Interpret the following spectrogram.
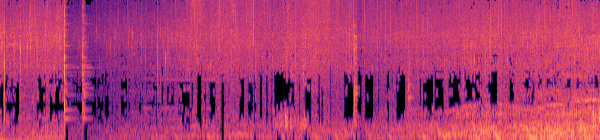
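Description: Sliced small onions and curry leaves sizzling in hot oil in an aluminium kadai, stirred with a perforated steel ladle. Two sharp knocks come about a second and a half in, after which the sizzle drops and gradually builds up again.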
